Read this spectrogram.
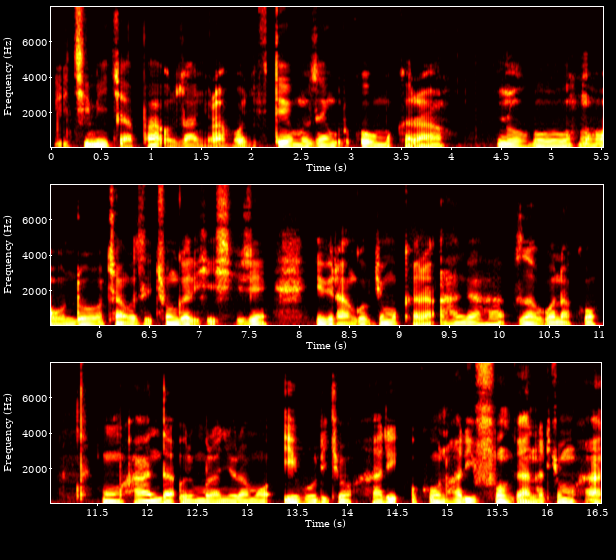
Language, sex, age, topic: Kinyarwanda, female, 18-24, government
